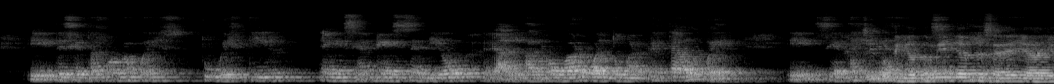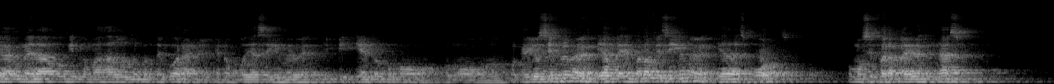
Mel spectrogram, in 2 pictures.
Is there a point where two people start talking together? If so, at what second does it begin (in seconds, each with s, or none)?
8.6 s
